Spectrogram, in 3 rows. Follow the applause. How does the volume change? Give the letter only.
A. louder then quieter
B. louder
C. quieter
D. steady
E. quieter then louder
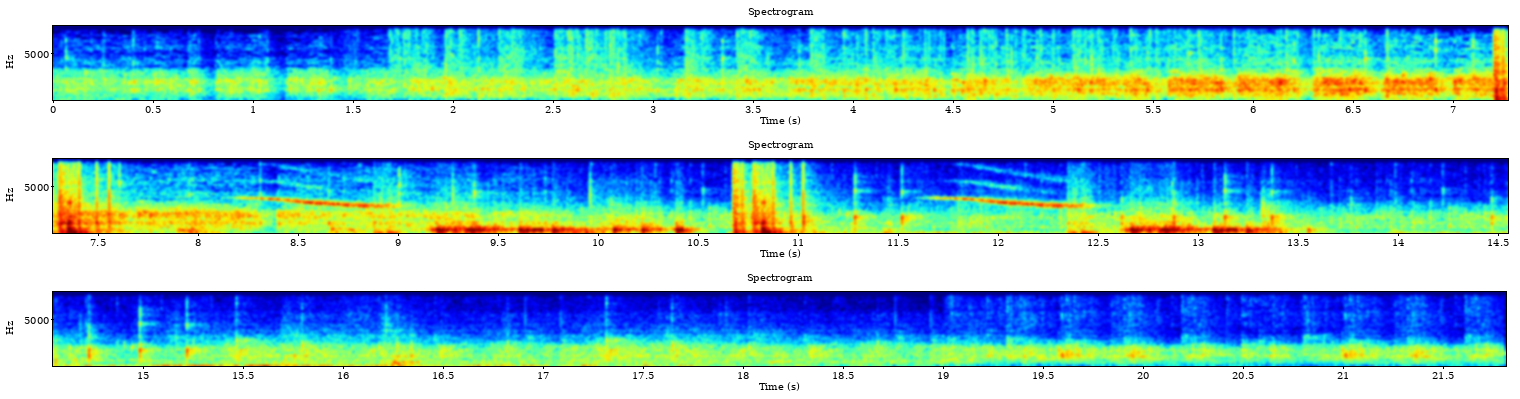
A.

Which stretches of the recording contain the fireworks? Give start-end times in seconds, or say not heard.
1.4-13.7.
